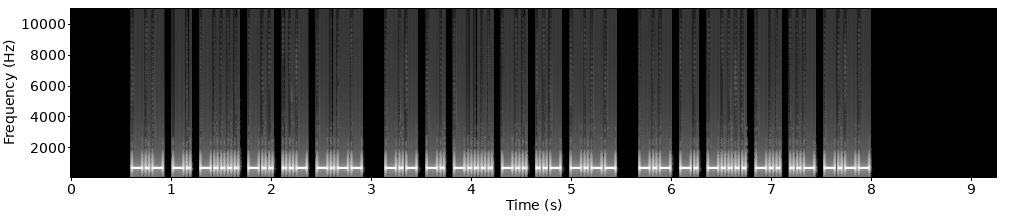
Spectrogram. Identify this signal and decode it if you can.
Morse code, heard as a keyed tone, about 34 wpm, 700 Hz. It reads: KN6DUY KN6DUY KN6DUY
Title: USA Call Signs Repeated 3x 35wpm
